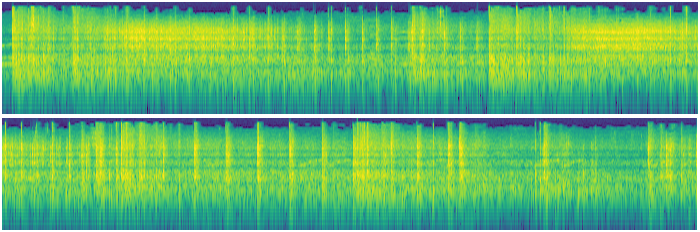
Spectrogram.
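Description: Fireworks display: aerial shells and fan-shaped volleys of comets going off in dense, rapid, overlapping bangs and crackling without a break.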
